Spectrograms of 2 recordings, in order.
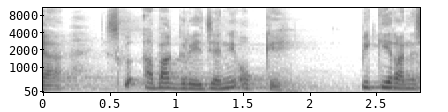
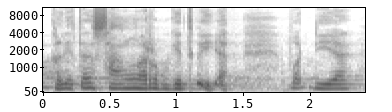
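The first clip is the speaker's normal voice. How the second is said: ordinary delivery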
